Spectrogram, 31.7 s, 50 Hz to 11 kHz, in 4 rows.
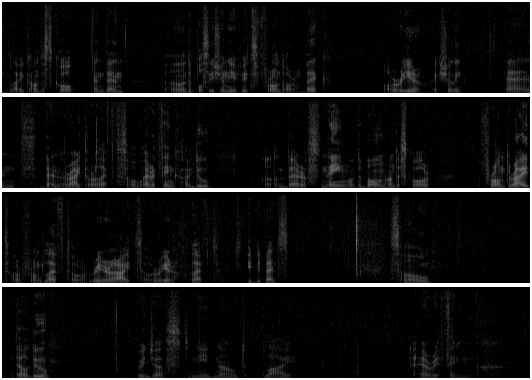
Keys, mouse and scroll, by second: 24.6-26.7 middle drag, 26.7 ctrl+Tab, 28.7 ctrl+Tab, 30.2 ctrl+a.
